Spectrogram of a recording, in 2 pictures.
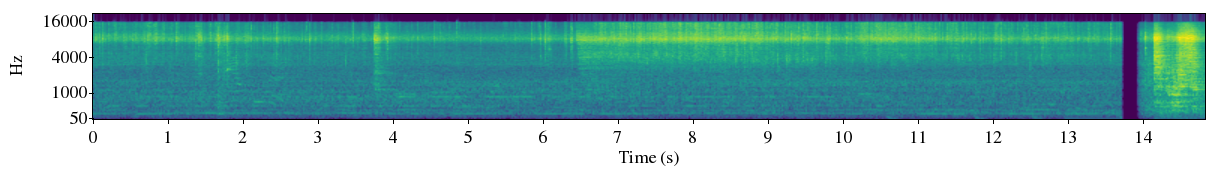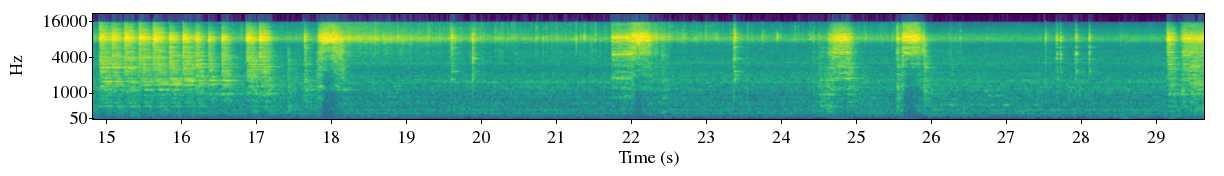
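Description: Eggs frying on a steel flat-top griddle, a steady sizzle. After a sudden cut, metal spatulas scrape and chop scrambled eggs against the steel plate in loud, repeated strokes.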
